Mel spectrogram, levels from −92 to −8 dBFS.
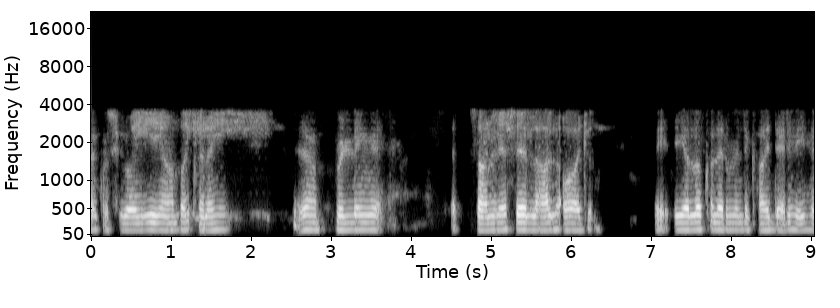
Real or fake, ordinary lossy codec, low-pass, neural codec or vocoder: fake; none; 3.6 kHz; codec, 24 kHz, 0.9 kbps, WavTokenizer, medium speech release version 2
